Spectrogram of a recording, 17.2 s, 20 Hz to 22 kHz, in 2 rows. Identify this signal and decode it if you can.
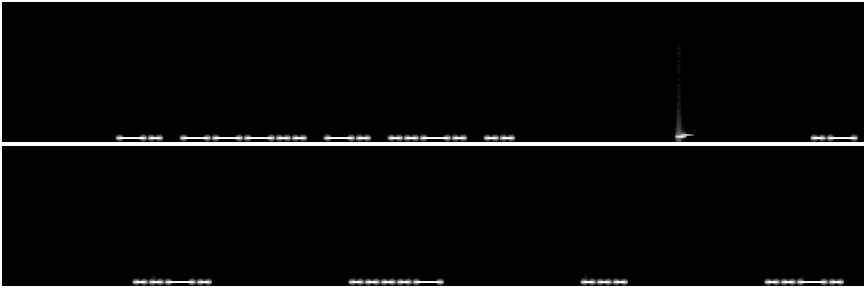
Morse code, heard as a keyed tone, about 15 wpm, spaced as for 8 wpm, 700 Hz. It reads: N8NFI AF4SF
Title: USA Call Signs - 5 Characters - 6x Character Spacing - 15wpm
